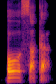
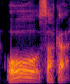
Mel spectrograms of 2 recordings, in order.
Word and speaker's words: Osaka: English tend to call Osaka is more accurately pronounced Osaka and the O is twice as long as the two A's are so that in a haiku would count for four oh Saka even though it is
